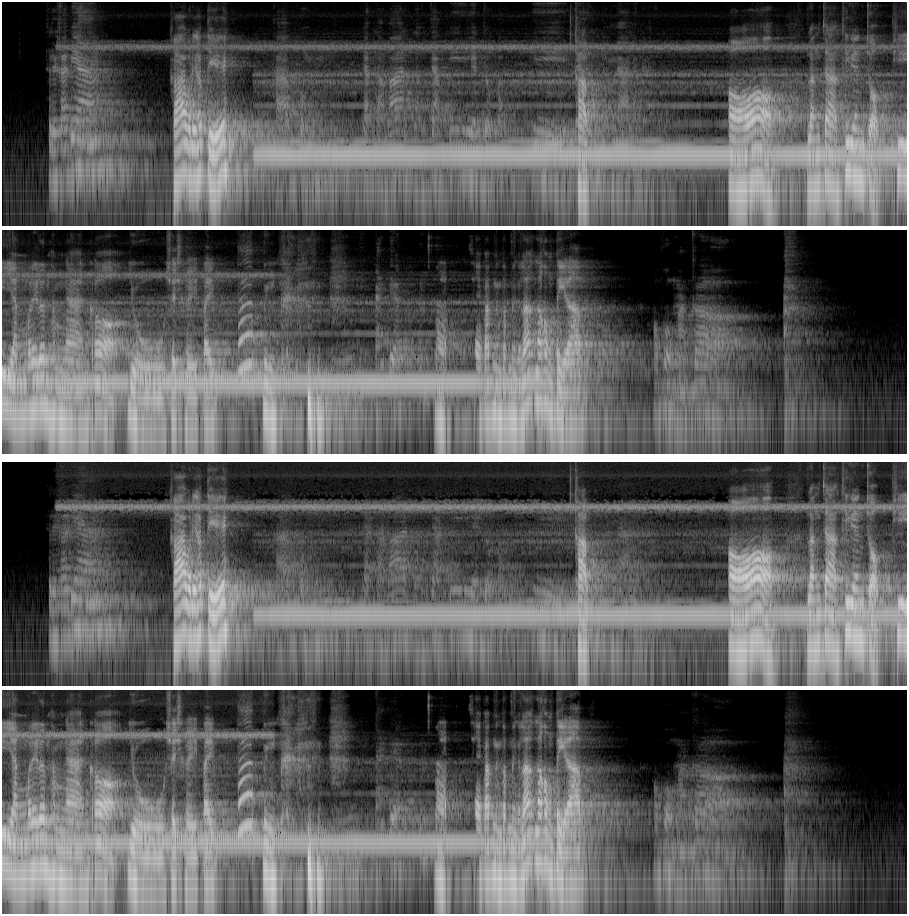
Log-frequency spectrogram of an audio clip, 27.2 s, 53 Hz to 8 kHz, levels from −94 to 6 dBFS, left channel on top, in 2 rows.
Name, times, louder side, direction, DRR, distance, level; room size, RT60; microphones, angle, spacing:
voice 1, 0.7-1.6 4.0-5.0 5.4-7.5 7.9-9.8 18.5-20.0 23.3-24.5 25.3-25.5, left 1 dB, 60° left, 5 dB, 4.5 m, -41 dB
sound 1, 0.8-17.7, right 11 dB, 80° right, 1.3 m, -41 dB
voice 2, 2.5-3.5 8.6-8.8 10.9-11.6 12.1-16.8 17.1-18.7 20.1-20.2 20.6-22.4, right 3 dB, 25° right, 15 dB, 0.6 m, -22 dB
sound 2, 3.8-21.8, left 1 dB, 80° left, 2.8 m, -32 dB
29.0 x 25.5 x 7.9 m, 2.2 s
head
